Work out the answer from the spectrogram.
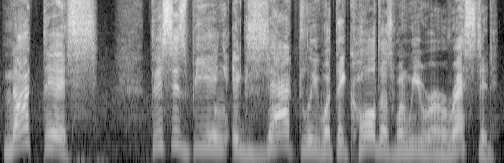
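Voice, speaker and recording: A man's voice: sits high, lively intonation, a little slow, fairly bright tone, no room sound. A man playing a stern young superhero team leader in an audio drama, reproachful and emphatic toward a friend. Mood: angry, reproachful. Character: Tommy, stern young male Power Ranger leader, disappointed friend.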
